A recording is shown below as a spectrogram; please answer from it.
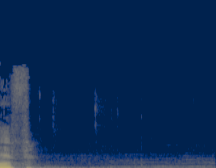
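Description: A few faint keystrokes on a computer keyboard as code is typed, over a low steady hum.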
